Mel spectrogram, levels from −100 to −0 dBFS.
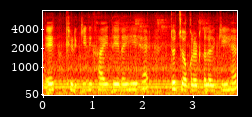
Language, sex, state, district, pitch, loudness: Hindi, female, Haryana, Charkhi Dadri, 180 Hz, -19 LUFS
